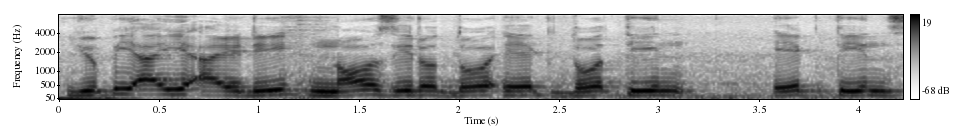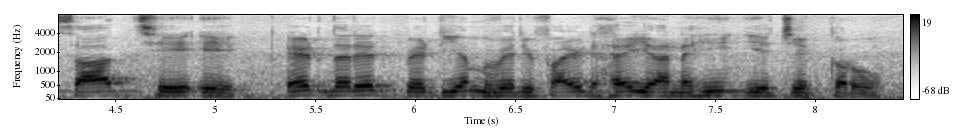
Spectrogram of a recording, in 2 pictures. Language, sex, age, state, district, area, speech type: Urdu, male, 18-30, Uttar Pradesh, Saharanpur, urban, read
